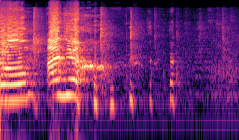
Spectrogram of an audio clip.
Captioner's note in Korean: 웃음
